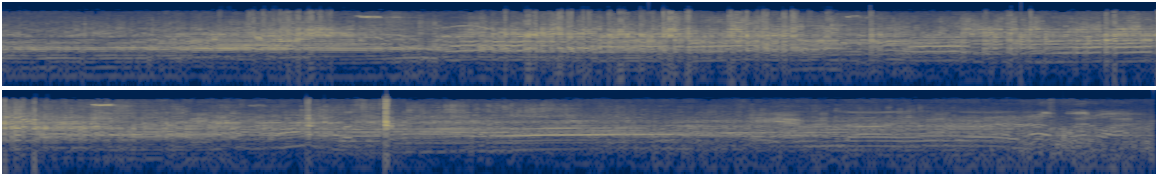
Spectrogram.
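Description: Engines of a Suzuki Esteem and a Honda Civic revving and accelerating in a drag race, their pitch rising and falling, with a sharp click about fifteen seconds in.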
